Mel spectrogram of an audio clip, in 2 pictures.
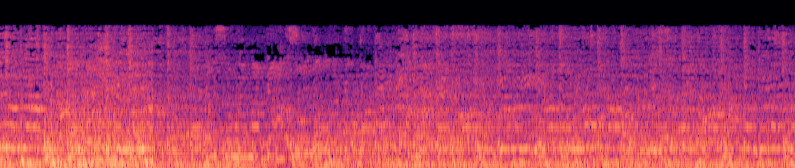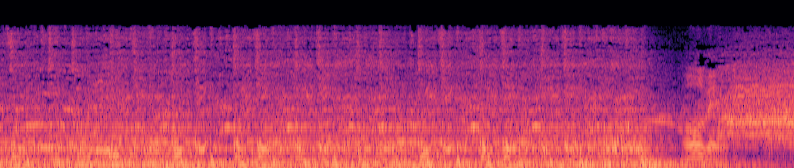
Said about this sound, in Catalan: Forces aplaudiments també per part del públic.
